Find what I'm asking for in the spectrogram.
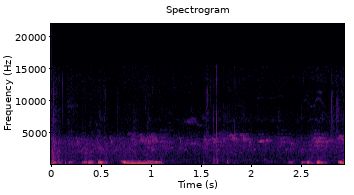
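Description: Pigeons coo nearby in low, throaty bursts, a few rolling calls, then a pause before more cooing returns.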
